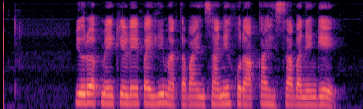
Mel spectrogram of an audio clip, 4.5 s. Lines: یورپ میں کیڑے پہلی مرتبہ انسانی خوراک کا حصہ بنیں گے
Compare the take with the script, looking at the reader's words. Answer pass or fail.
pass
